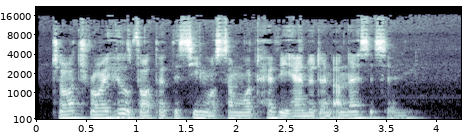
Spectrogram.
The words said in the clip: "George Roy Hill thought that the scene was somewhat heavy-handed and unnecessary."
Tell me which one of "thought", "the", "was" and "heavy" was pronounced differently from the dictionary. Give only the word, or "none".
none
